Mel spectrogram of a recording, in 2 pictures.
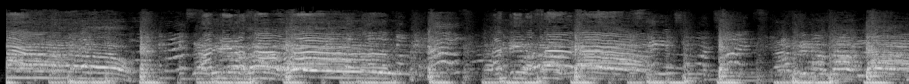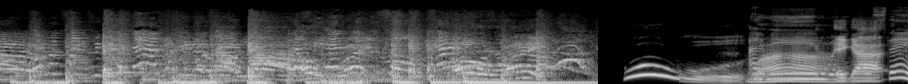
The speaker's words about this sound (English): we have audio of what we did with the audience that night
